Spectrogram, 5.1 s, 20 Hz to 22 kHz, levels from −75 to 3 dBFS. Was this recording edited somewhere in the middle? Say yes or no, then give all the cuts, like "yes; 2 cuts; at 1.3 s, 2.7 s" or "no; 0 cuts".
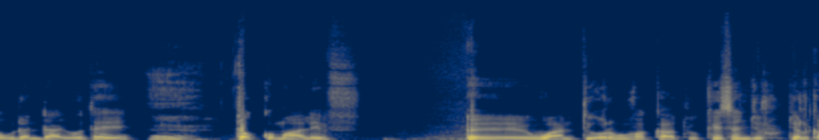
no; 0 cuts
